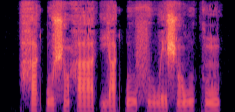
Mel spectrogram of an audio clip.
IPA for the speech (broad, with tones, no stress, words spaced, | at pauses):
ha˦k͡pu˦˨ ʃɔ̃˧ha˧ | ja˨k͡pu˧ fu˨we˨ ʃɔ̃˨˦wu˦kũ˦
